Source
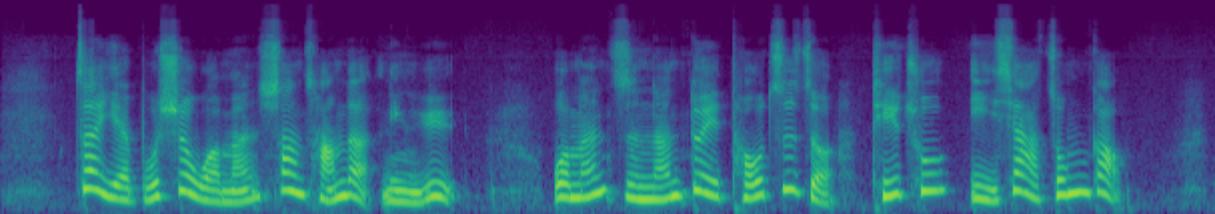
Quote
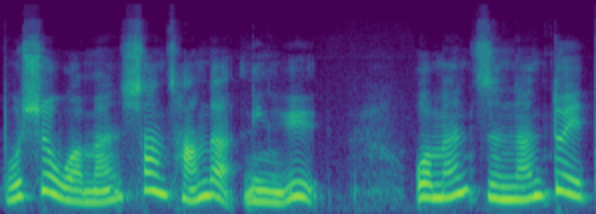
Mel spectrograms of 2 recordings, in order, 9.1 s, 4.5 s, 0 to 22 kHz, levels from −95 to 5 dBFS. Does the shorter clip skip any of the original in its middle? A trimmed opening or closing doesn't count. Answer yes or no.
no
